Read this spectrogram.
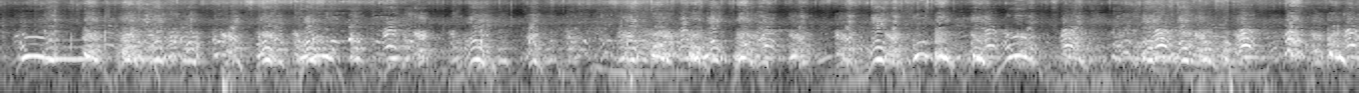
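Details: Dogs playing and greeting. An unbroken stream of short, high, bouncing yips and barks continues throughout, with a few drawn-out whines in between.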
